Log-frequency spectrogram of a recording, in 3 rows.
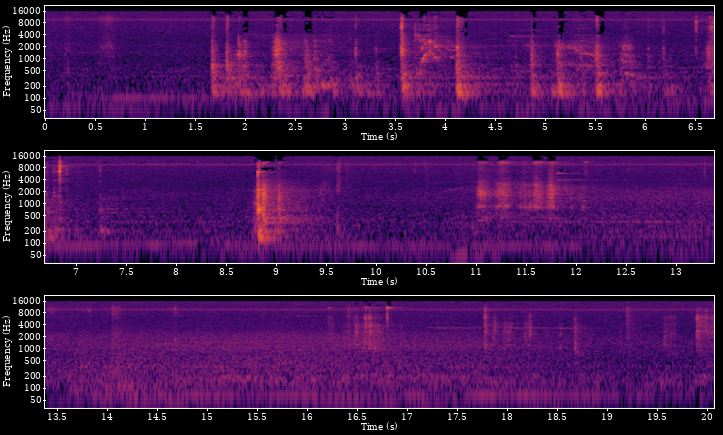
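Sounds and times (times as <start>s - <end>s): metal clinking and scraping: 11.0s - 12.2s, 16.2s - 17.0s.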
